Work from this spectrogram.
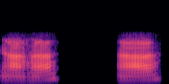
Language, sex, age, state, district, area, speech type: Sindhi, male, 60+, Gujarat, Kutch, rural, conversation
